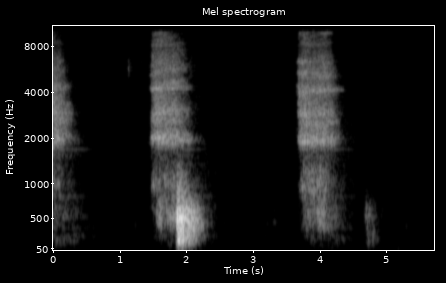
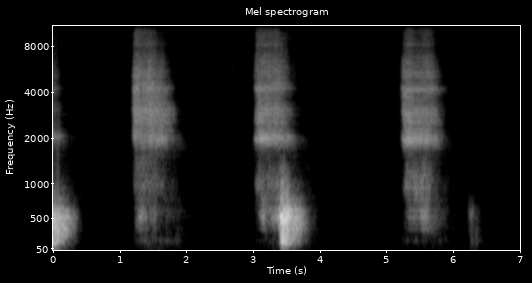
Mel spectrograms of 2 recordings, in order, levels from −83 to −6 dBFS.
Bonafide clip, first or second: first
